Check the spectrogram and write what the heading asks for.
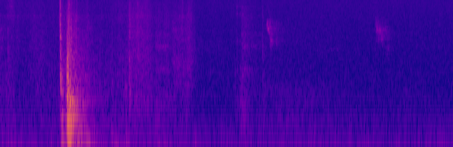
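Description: A single loud thump about a second in, with a short noisy tail, then a few faint bird chirps spaced a second or so apart.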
